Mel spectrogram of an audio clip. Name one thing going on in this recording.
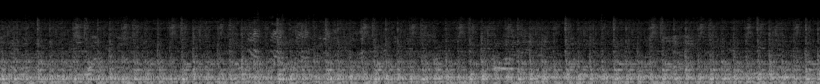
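Music plays loudly through speakers.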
